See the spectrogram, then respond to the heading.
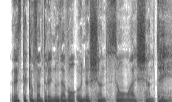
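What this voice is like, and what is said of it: Consistent put-on Spanish accent. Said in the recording (French): “Tu le fais trop bien. ... C'est un accent euh, hispanisant consistant. ... un accent espagnol.”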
